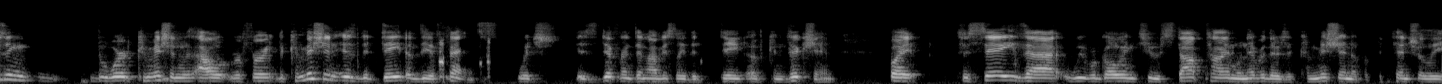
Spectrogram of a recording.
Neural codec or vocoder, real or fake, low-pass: codec, 44.1 kHz, 7.8 kbps, Pupu-Codec; fake; 7.2 kHz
